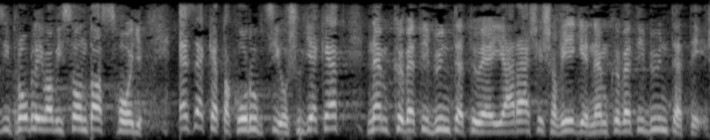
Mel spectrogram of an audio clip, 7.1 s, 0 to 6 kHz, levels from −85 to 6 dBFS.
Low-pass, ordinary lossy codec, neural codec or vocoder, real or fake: 5.4 kHz; none; none; real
